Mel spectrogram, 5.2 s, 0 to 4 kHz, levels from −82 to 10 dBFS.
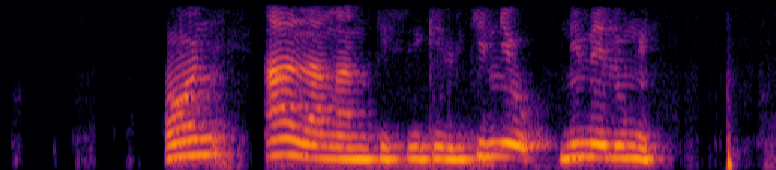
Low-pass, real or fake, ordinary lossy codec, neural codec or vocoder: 3.6 kHz; real; MP3, 32 kbps; none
